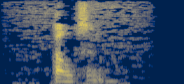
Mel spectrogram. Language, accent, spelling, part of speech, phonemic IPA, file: English, UK, Bolton, proper noun, /bɒltən/, En-uk-Bolton.ogg
- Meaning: A place in the United Kingdom: A town and metropolitan borough of Greater Manchester, England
